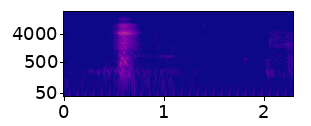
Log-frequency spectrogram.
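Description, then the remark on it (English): A single sharp, forceful sneeze bursts out, followed by a few faint rustles and quieter breathy noises. “Bless you.”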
